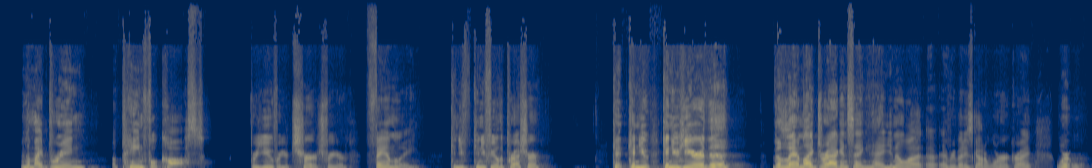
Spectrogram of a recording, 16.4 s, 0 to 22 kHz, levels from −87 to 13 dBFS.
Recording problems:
none

